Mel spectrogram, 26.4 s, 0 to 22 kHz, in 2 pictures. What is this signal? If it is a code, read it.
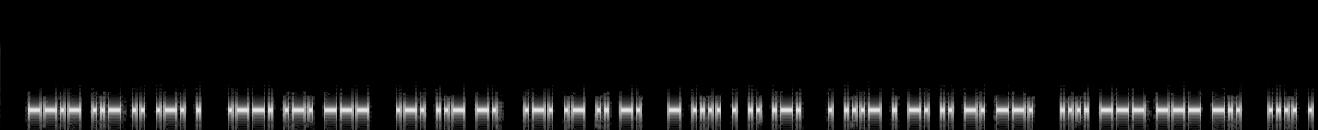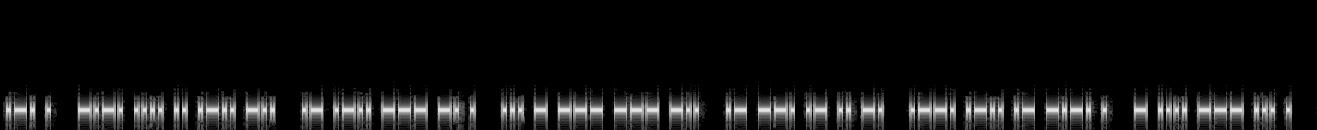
Morse code, heard as a keyed tone, about 30 wpm, 500 Hz. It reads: QUIRE PRO RUN RAIN THEIR EVENING HOOD HERE CHILD ALONE STOOD AGAIN PLACE THOSE
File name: 632 Words 30WPM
